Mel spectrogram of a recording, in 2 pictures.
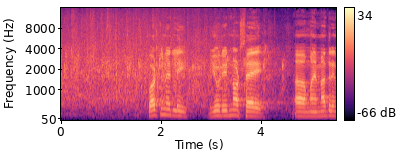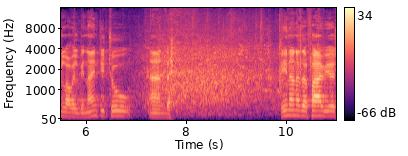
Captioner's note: laughter/Applause; laughter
